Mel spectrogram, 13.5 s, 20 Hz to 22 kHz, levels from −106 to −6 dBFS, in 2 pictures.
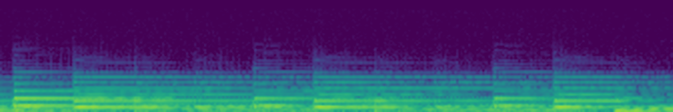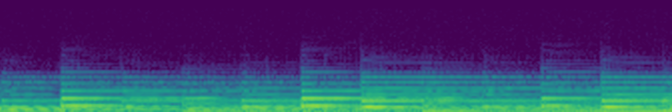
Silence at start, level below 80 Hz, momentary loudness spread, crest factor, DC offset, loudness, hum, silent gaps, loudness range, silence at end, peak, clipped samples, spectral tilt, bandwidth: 0 s; -44 dBFS; 8 LU; 14 dB; under 0.1%; -31 LUFS; none; none; 2 LU; 0 s; -16 dBFS; under 0.1%; -14.5 dB/octave; 1.7 kHz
